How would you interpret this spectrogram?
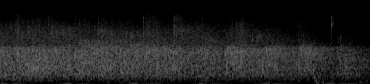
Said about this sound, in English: Give her a round of applause, everyone. Wasn't she lovely? Thank you.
